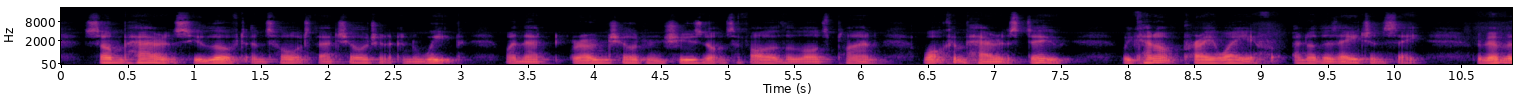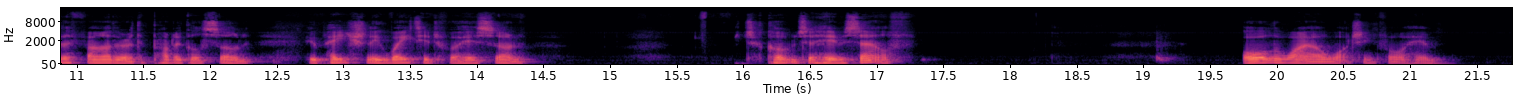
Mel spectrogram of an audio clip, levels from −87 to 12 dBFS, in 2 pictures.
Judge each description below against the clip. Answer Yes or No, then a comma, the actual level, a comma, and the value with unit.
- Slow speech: No, average, 150 wpm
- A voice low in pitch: Yes, low, 105 Hz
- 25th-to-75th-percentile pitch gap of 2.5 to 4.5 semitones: Yes, average, 3.8 semitones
